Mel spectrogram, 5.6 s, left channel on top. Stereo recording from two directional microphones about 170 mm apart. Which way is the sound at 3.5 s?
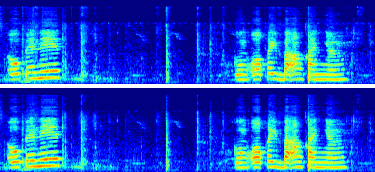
45° right (ahead or behind).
